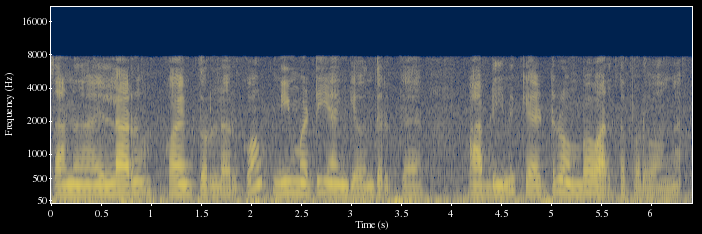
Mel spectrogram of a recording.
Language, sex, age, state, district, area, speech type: Tamil, female, 60+, Tamil Nadu, Coimbatore, rural, spontaneous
